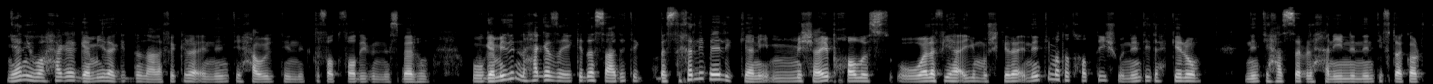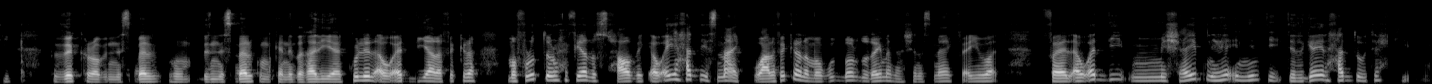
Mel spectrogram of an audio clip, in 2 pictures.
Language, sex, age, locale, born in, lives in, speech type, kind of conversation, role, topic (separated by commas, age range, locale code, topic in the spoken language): Arabic, male, 20-24, ar-EG, Egypt, Egypt, conversation, advice, advisor, إزاي أتعامل مع ذكرى الانفصال اللي بتوجعني وبتخلّيني حزين؟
